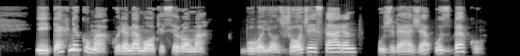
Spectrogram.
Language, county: Lithuanian, Telšiai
